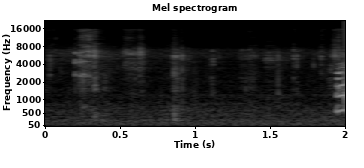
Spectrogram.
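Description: Caramel-coated popcorn being crunched and chewed in the mouth: a run of short, irregular crunches.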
